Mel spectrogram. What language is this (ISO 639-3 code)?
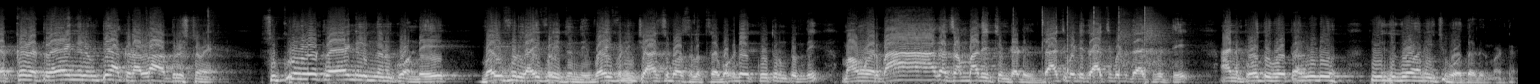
tel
